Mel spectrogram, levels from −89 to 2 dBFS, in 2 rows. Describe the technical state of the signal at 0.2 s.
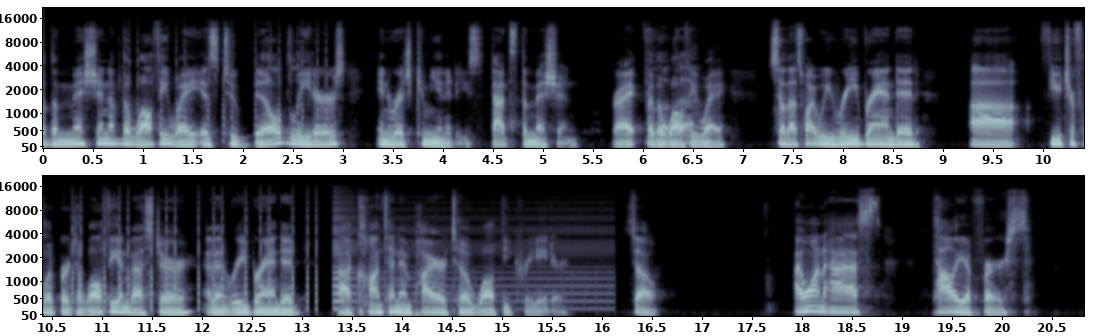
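Nothing is wrong with the signal at 0.2 s; the audio is intact at that point, with no dropout, clipping, distortion or other fault to be heard.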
